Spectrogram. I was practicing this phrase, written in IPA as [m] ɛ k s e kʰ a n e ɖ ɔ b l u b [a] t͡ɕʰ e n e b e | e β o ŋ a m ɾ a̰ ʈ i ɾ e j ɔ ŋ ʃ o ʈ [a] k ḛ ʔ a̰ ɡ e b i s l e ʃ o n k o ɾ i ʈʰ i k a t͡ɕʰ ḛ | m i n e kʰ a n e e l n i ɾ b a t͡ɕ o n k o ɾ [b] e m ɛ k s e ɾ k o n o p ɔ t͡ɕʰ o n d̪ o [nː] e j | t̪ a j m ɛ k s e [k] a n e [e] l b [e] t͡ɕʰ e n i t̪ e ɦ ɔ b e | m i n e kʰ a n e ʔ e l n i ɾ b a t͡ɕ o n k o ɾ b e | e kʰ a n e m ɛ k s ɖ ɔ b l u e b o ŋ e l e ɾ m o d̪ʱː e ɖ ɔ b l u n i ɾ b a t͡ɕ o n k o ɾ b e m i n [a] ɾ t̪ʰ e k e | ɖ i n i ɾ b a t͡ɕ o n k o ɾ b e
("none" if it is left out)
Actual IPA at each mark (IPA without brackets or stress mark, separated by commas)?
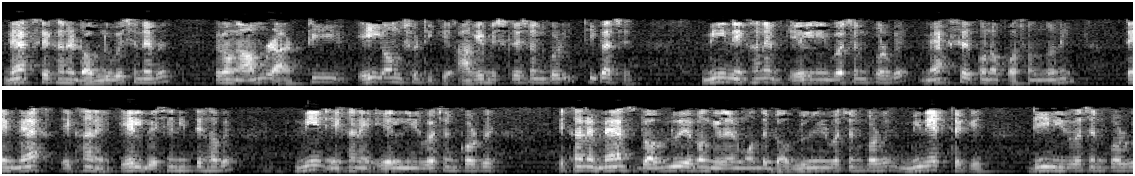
m, e, i, b, n, kʰ, e, e, e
